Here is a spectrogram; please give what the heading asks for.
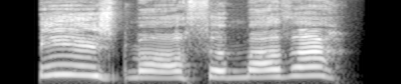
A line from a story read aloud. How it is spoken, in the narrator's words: cried the two young Cratchits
